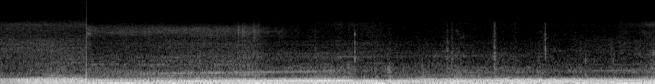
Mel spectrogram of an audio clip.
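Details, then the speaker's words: BMW E30 on the move. A steady, low road rumble has scattered hollow knocks underneath, coming from the loose exhaust line swinging and striking the suspension control arm. "La ligne, comment elle bouge en dessous. T'entends le bruit là? C'est la ligne."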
